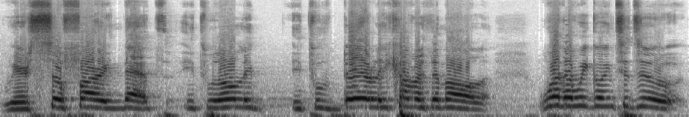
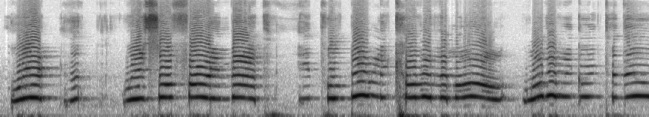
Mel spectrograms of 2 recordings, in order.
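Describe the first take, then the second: First: It is said in Doug's voice. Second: It is said in the woman's voice.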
